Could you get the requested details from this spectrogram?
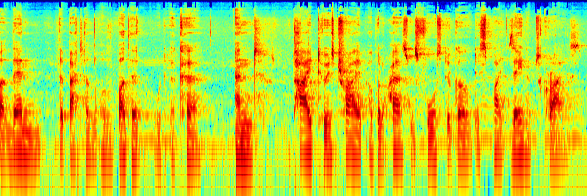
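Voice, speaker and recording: A soft-spoken, calm man at a fairly slow pace, ordinary pitch variation, and noticeable background noise. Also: medium pitch for a man. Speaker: storyteller / narrator of Islamic history. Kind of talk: soft-spoken Islamic storytelling narration.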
